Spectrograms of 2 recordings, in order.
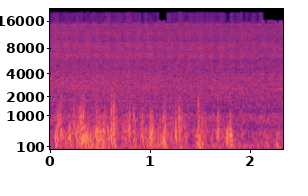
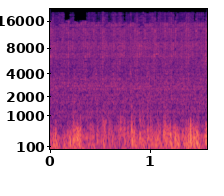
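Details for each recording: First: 2003 Toyota Tundra 4.7 V8 2UZ-FE, just after timing belt, tensioner and water pump replacement: steady even idle with light top-end patter, no misfire; good oil pressure, coolant being bled; healthy. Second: 2003 Toyota Tundra 4.7 V8 2UZ-FE after timing belt and water pump replacement, heater not blowing: idle with a wavering whoa-whoa whir pulsing a few times a second; owner suspects a pulley, possibly unrelated.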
